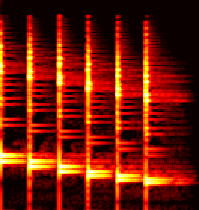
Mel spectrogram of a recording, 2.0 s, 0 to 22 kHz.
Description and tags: Xylophone for cartoon (7)
Edited in Wavelab.
Editado en Wavelab.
